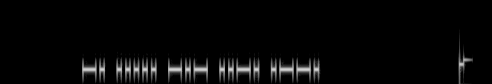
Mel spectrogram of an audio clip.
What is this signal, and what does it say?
Morse code, heard as a keyed tone, about 28 wpm, 700 Hz. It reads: N5KFP
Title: USA Call Signs - 5 Characters - 2x Character Spacing - 28wpm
